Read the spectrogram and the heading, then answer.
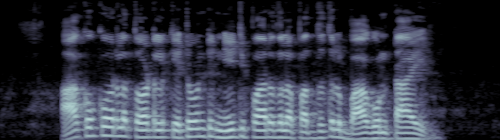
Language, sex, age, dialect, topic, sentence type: Telugu, male, 31-35, Central/Coastal, agriculture, question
